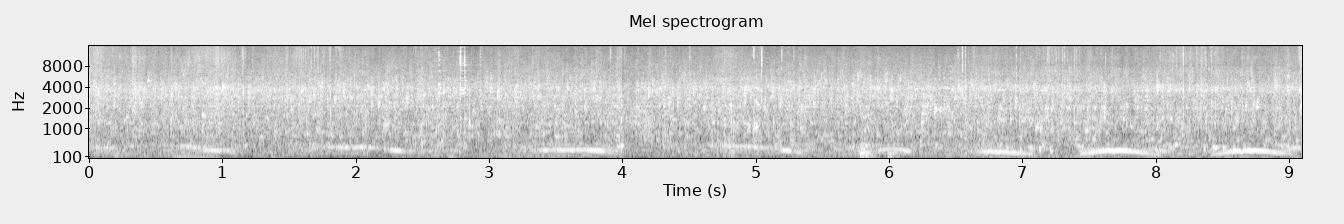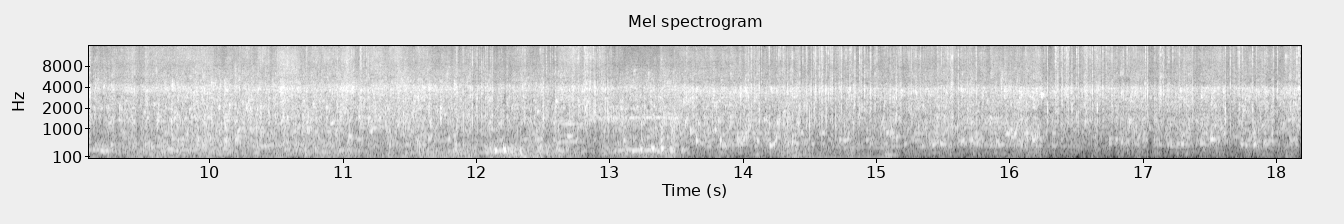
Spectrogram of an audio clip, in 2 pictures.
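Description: Steady rush of running water, with a dove cooing a run of short rising-and-falling notes through the first half.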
